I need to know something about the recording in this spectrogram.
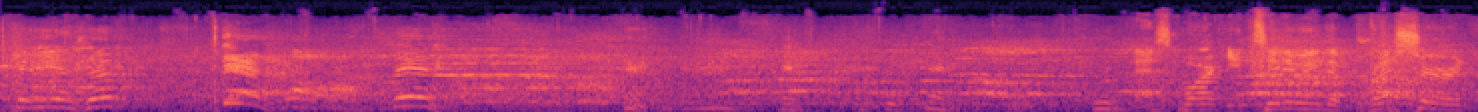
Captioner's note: spanish language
